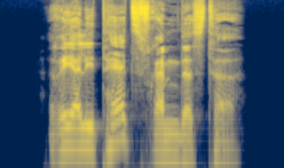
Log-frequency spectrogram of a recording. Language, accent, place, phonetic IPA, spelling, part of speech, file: German, Germany, Berlin, [ʁealiˈtɛːt͡sˌfʁɛmdəstə], realitätsfremdeste, adjective, De-realitätsfremdeste.ogg
- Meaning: inflection of realitätsfremd: 1. strong/mixed nominative/accusative feminine singular superlative degree 2. strong nominative/accusative plural superlative degree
